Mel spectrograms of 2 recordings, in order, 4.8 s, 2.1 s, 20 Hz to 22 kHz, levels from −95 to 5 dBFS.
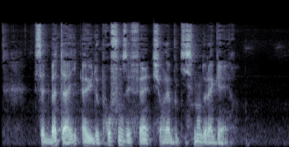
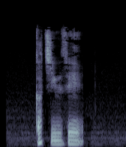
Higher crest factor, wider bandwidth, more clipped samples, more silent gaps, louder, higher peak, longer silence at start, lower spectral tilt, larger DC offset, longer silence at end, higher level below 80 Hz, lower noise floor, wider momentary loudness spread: about the same, 20 dB vs 24 dB; first, 12 kHz vs 10.5 kHz; neither; neither; first, -21 LUFS vs -30 LUFS; first, -4 dBFS vs -10 dBFS; second, 0.05 s vs 0.6 s; about the same, -3 dB/octave vs -4 dB/octave; neither; first, 0.95 s vs 0.7 s; about the same, -64 dBFS vs -62 dBFS; about the same, -65 dBFS vs -65 dBFS; about the same, 6 LU vs 6 LU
